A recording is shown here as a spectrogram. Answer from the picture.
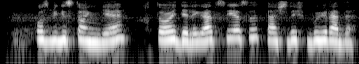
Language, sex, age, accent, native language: Uzbek, female, 18-24, Namangan, Uzbek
